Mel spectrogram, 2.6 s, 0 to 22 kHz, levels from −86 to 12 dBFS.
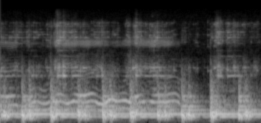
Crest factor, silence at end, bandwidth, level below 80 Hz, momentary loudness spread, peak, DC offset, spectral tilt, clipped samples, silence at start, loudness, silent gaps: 12 dB; 0 s; 11.5 kHz; -42 dBFS; 2 LU; -2 dBFS; under 0.1%; -6 dB/octave; under 0.1%; 0 s; -14 LUFS; none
